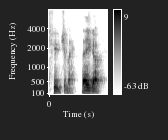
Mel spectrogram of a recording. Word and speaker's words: Futrli: How do you pronounce Futrli? There you go, Futrli. It's think future and Lee.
